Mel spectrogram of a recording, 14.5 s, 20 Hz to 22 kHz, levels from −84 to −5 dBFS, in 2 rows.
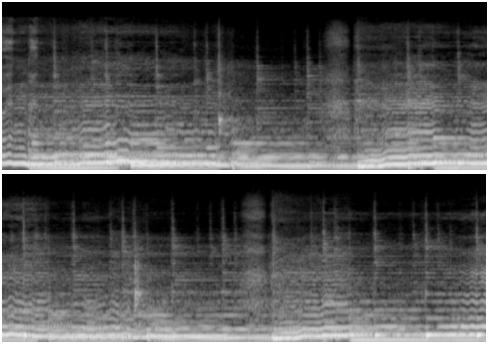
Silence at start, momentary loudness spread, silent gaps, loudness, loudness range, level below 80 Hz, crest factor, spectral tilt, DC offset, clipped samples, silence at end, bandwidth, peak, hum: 0 s; 6 LU; none; -19 LUFS; 3 LU; -32 dBFS; 14 dB; -8.5 dB/octave; under 0.1%; under 0.1%; 0 s; 12.5 kHz; -4 dBFS; none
